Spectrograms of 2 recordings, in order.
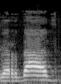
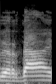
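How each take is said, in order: First: The final D sound is clearly pronounced. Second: The final D sound is dropped. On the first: "en lugar de" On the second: "que la D se pierde"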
